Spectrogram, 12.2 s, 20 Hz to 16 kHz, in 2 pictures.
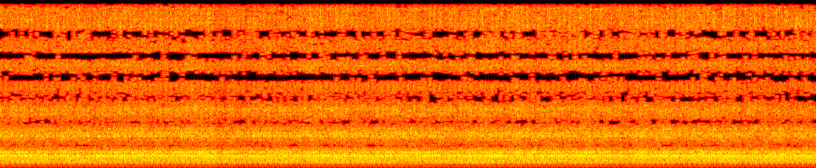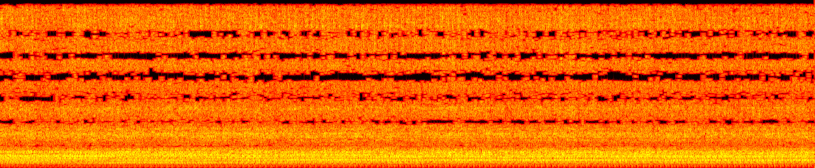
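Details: John Deere L100 rider after fixing high idle: steady, even engine note holding constant speed, no hunting or surging; governor holding revs properly.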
